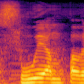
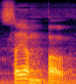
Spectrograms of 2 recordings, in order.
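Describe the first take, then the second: First: The word begins with a separate 'su' syllable. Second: The word begins with a quick 'sva' cluster. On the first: The speaker calls it wrong. "सुयंपव नहीं करना" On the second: The speaker calls it right. "जल्दी जल्दी"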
